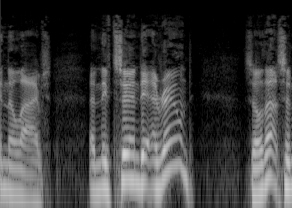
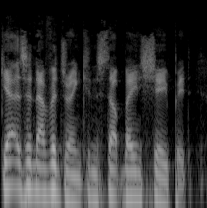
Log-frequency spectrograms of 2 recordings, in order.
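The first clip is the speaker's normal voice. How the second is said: very hushed, half-formed, off-target put-on voice, muttered softly; 5 semitones lower, 14 dB quieter than usual. Trying out an impression after being told he can't do Brian Clough: Brian Clough impression. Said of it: "I'm trying to think how I'd do that".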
